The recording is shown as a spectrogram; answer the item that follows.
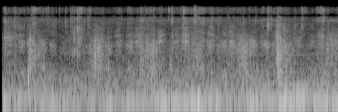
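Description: A small dog on a leash making short sounds as it walks, with footsteps on dry, leaf-strewn ground and a low rumble of wind or handling on the microphone.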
